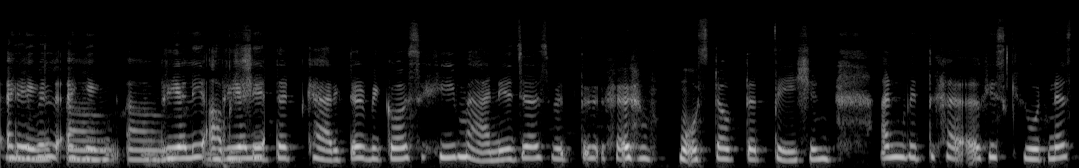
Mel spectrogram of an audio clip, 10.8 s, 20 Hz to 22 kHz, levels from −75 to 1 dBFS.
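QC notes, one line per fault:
0.00–2.64 s, doubled audio track: A second copy of the same speech is mixed in, likely from the signal being captured twice, once through a slower path, so the duplicate trails by roughly 0.7 s at about the same level as the original. The doubling is already running when the clip opens and cuts off abruptly between "they will" and "that character because he". The late copy is full-band and dry, with no decay or room colour, so two overlapping streams of the same speech sound step by step out of sync.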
